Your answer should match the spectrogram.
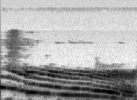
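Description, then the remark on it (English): A voice imitates a creaking door with one drawn-out, moaning tone that slowly glides downward in pitch over about two seconds, steady in loudness, with a rough, creaky edge. “makes a door noise.”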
